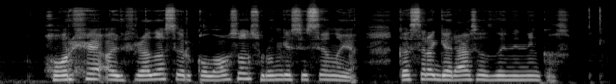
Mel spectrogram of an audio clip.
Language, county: Lithuanian, Vilnius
